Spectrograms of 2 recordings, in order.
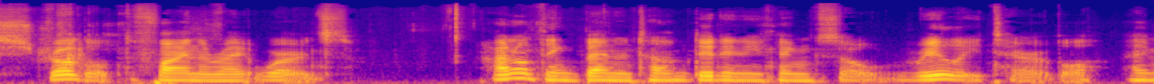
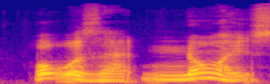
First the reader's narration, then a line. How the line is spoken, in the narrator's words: inquired the professor sharply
